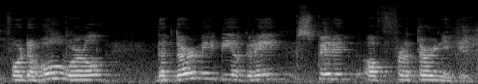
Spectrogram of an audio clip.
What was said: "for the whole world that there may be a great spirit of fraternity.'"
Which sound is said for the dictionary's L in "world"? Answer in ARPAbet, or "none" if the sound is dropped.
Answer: L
